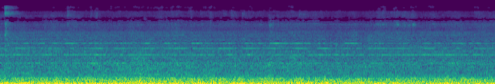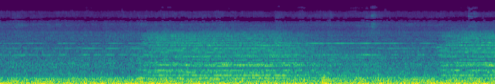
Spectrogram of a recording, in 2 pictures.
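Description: Freight cars rolling through a grade crossing with a steady rumble of wheels on rail, while the crossing's electronic bells ring throughout. About ten seconds in a train horn chord sounds for about two seconds, and it sounds again briefly near the end.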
